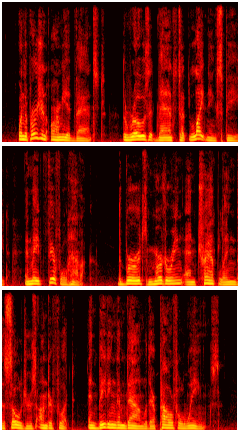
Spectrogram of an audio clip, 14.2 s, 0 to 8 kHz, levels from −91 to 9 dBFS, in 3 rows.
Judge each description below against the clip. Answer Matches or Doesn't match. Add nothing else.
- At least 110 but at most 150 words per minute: Matches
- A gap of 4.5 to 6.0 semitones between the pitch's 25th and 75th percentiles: Matches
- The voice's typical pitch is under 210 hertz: Matches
